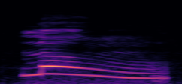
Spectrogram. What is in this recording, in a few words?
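"leng4", Mandarin Chinese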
